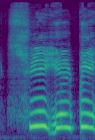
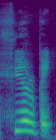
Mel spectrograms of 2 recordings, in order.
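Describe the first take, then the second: First: 'She'll' is pronounced fully and clearly. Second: 'She'll' is weakened, almost silent. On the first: The speaker calls it wrong. "하시는 것보다" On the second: The speaker calls it right. "이렇게 하시는 게 훨씬 더 편하시죠"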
